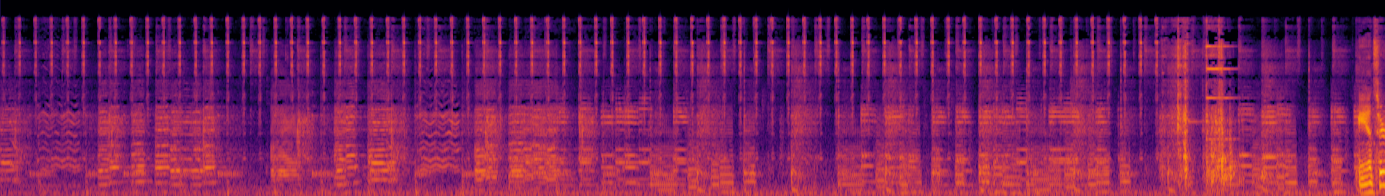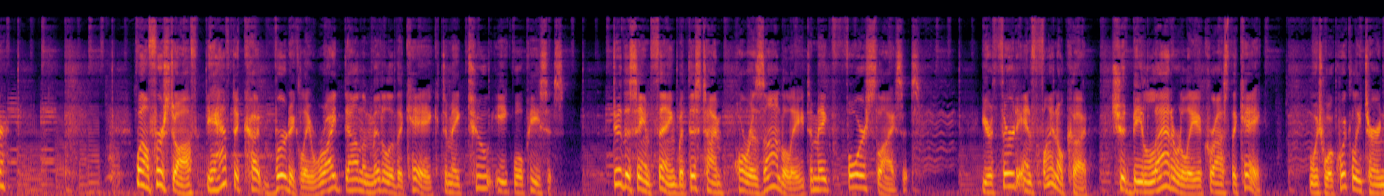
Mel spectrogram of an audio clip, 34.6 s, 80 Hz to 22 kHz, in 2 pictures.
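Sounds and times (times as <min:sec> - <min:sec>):
ticking clock countdown timer effect: 0:00.0 - 0:16.2, 0:17.0 - 0:23.7
speech: 0:17.0 - 0:17.5, 0:19.0 - 0:24.4, 0:25.0 - 0:28.9, 0:29.6 - 0:34.6.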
